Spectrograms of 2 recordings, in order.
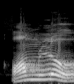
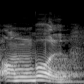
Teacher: এইযে ম আর ল যুক্ত ব্যঞ্জনের মাঝখানে একটা ব চলে এসেছে। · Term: মধ্য ব্যঞ্জনাগম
